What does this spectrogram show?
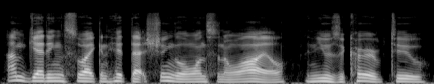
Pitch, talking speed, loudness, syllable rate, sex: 135 Hz, 235 wpm, -17 LUFS, 5.5 syllables/s, male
